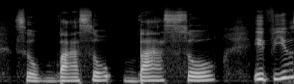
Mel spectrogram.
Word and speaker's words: vaso: Bas remember the V sound in Spanish is similar to the English sound b as in b so baso baso if you say Vaso I mean they they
